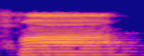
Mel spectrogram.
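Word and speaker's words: ف: দিকে দেখেন এদিকে দেখেন নিচের ঠোঁটের পেট উপরের দুই দাঁতের আগায় লাগাবো লাগিয়ে হালকা বাতাস বের করব বের করে এক আলিফ টেনে উচ্চারণ করব এই যে ফা ফা ফা হা একসাথে সবাই জোরে জোরে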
